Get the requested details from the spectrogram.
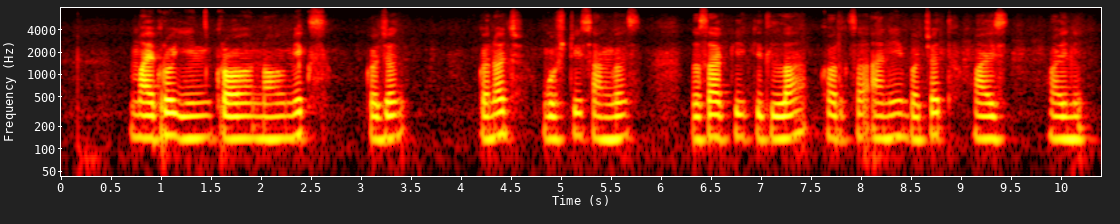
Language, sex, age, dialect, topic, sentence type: Marathi, male, 56-60, Northern Konkan, banking, statement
